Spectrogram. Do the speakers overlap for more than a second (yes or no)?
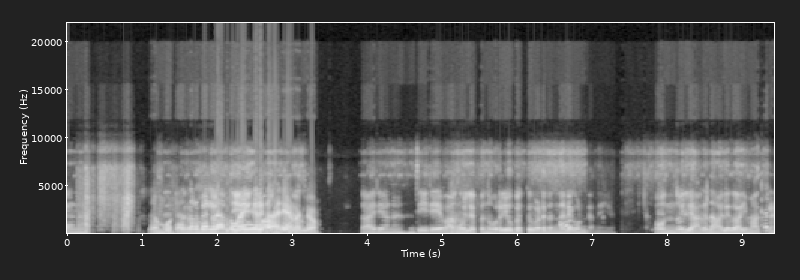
yes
